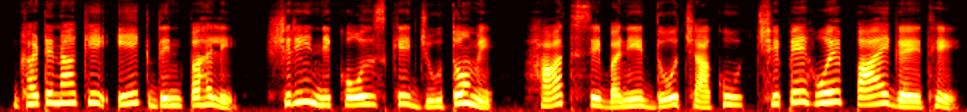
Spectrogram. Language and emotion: Hindi, neutral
